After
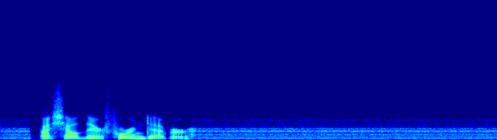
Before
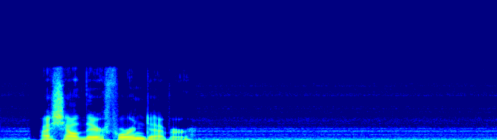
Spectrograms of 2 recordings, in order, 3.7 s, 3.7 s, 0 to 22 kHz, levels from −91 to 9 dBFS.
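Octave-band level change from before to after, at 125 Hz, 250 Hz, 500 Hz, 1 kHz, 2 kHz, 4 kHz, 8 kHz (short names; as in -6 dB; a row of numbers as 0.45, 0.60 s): -30.0 dB, -10.5 dB, -7.0 dB, -6.0 dB, -7.0 dB, -14.0 dB, under -20 dB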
